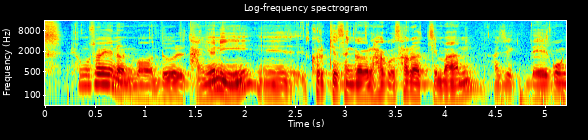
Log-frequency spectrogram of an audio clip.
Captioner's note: speaking Korean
